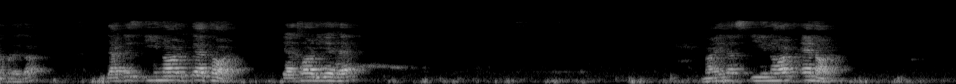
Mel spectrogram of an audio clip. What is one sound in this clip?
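A young man speaks calmly, explaining, close by.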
